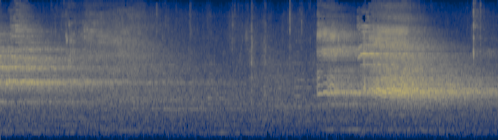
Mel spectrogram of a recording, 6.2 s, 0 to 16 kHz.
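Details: Captive beluga at Port of Nagoya Public Aquarium on 23 February 2021, during pool transfer and training with Hodoi, Taanya and Mirai; a steady high whistled tone holds, then a louder burst brings a wavering, warbling squeal with bright overtones.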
